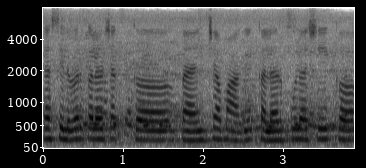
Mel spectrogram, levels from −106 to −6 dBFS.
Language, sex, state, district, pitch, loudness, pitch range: Marathi, female, Maharashtra, Mumbai Suburban, 210 Hz, -14 LUFS, 195-220 Hz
